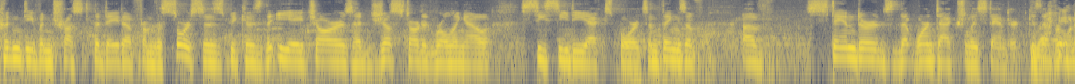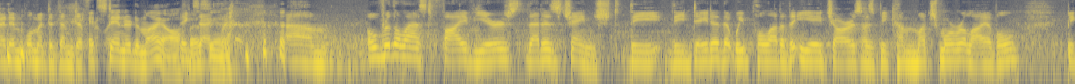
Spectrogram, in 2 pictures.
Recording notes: Interviewed live and in person at NCQA’s 2nd annual Health Innovation Summit. Interviewed live and in person at NCQA’s 2nd annual Health Innovation Summit.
